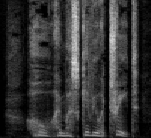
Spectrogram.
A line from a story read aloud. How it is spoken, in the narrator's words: Bilibin whispered to Bolkonski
